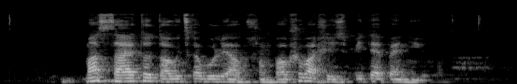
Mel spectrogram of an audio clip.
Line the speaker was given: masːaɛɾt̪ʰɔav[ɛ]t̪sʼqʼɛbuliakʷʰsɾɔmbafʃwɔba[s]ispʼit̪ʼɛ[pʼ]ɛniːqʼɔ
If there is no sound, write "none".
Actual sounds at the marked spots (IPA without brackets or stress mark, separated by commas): i, ʃ, pʼ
